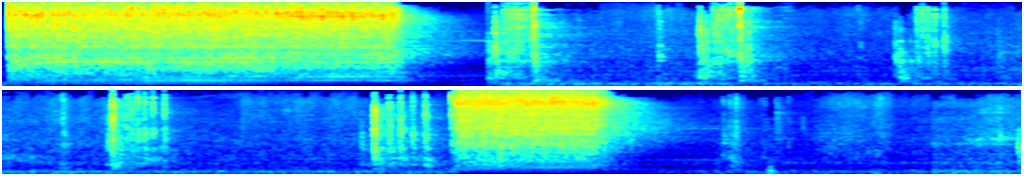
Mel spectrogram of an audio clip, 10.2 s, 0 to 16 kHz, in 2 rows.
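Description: Power tool running a 9/16 socket on the strap side bolts of a Blue Ox base plate fitted to a 2017 Honda Civic: loud bursts of buzzing rattle at the start and again near the end, with clicks and clanks in between.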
